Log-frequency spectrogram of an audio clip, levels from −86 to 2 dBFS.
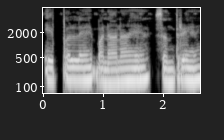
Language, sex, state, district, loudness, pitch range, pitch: Hindi, male, Chhattisgarh, Korba, -12 LUFS, 135-145 Hz, 145 Hz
